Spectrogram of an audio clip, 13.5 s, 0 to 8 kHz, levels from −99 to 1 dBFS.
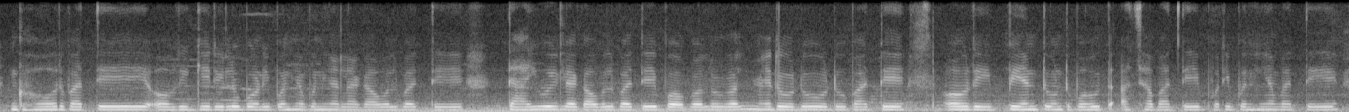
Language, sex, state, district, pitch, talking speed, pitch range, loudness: Hindi, female, Bihar, East Champaran, 205 Hz, 120 wpm, 200-210 Hz, -16 LUFS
